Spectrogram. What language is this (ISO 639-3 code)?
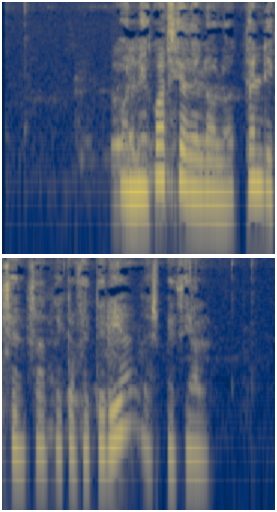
glg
